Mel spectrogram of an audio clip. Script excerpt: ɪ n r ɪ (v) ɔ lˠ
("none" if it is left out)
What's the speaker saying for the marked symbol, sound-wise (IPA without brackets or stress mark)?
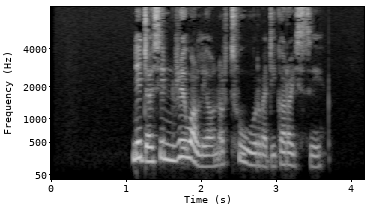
w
